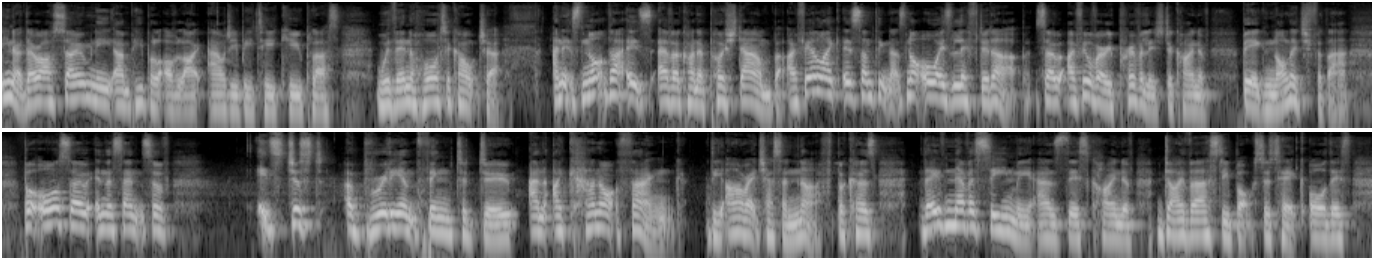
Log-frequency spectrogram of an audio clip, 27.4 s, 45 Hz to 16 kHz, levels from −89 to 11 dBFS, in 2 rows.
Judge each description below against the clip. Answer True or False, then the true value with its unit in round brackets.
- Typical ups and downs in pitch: False (6.5 semitones)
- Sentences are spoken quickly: False (175 wpm)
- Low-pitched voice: False (145 Hz)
